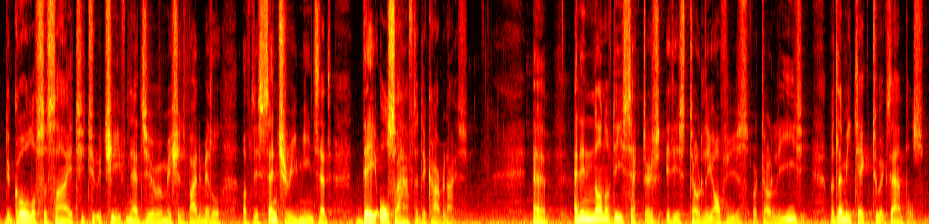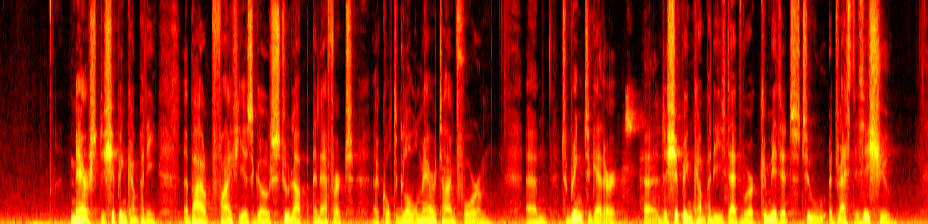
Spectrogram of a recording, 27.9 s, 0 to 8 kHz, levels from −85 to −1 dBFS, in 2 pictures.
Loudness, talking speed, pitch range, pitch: -19 LUFS, 160 wpm, 90-105 Hz, 95 Hz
